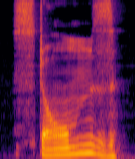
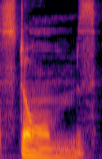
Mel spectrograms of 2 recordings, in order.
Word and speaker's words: storms: Hurricanes, storms, and you got that z sound at the end, storms, all kinds, again that z sound, all kinds of storms.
